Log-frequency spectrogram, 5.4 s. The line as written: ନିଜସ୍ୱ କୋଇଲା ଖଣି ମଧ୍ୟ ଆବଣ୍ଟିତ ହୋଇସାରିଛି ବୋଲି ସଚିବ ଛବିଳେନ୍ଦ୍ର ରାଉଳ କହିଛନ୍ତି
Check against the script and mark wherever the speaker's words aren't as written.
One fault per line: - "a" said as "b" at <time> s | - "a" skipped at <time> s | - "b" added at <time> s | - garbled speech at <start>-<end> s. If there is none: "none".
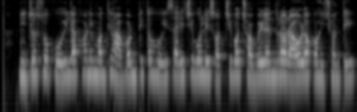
none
